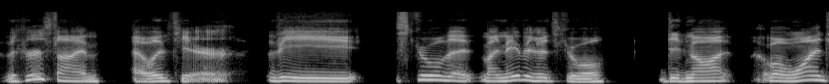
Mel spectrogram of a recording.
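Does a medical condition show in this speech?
Yes: congenital muscular dystrophy; diagnosed at 6 months, chronically physically disabled.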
